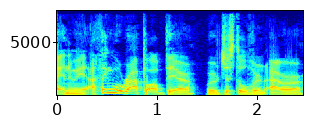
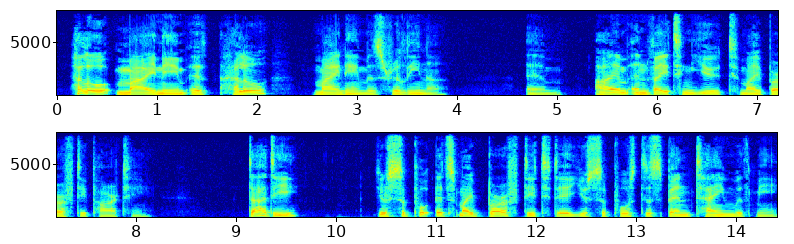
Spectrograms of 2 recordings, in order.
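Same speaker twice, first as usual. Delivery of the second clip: lifeless deadpan reading in flat monotone. Complaining about a character's voice acting, the speaker imitates her, monotone voice. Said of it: "her monotonous voice acting".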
